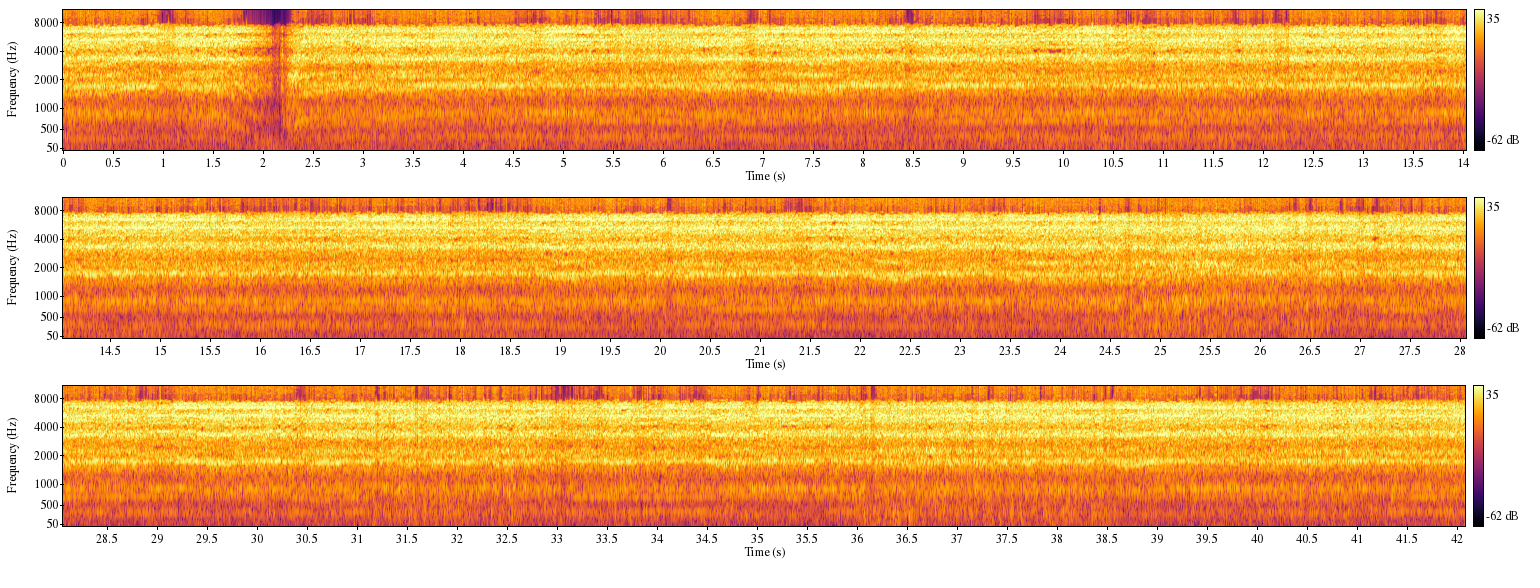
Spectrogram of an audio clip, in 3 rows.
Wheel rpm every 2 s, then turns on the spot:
180, 170, 230, 220, 230, 230, 230, 230, 230, 230, 230, 220, 230, 240, 230, 230, 230, 230, 230, 230, 230.
none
